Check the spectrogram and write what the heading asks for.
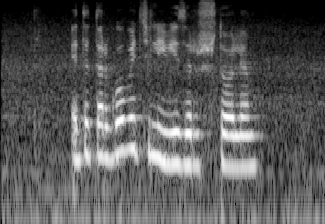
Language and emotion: Russian, neutral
